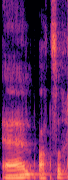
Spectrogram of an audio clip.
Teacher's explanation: Əl açıq sözündə əl açıq şəklində tələffüz edəcəyik. Həm əl açıq sözündə səs düşümü var. Burda i düşəcək. həm də q əvəzlənməsi baş veribdir.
